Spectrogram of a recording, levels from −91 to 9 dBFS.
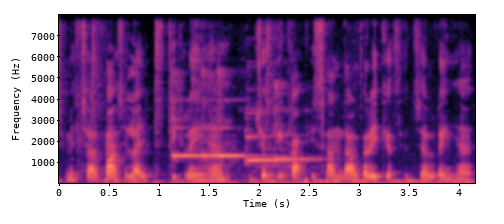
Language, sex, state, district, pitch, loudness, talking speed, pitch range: Hindi, male, Bihar, Patna, 130 Hz, -20 LUFS, 230 wpm, 115-145 Hz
